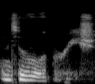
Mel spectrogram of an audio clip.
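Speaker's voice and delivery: whispering. Telling another character how the people were taken, whispering. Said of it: "I'm gonna whisper this part".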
